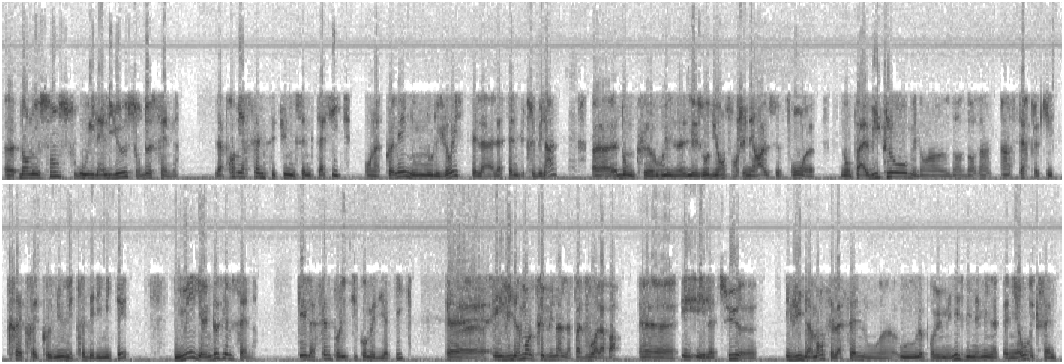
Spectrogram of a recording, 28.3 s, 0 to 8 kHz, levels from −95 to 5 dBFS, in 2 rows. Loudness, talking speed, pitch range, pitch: -22 LUFS, 215 wpm, 115-145 Hz, 125 Hz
